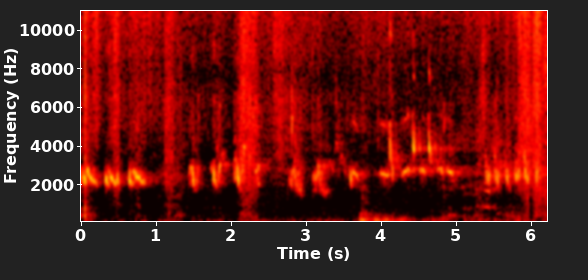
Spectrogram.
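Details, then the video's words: Northern mockingbird (cenzontle) singing nearby on a rural property while a fence is being built. It gives quick series of short, high, chirped and whistled phrases that keep changing, separated by brief pauses, over faint outdoor background noise. "Ahí anda un censontle cantando, no sé si lo escuchan."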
